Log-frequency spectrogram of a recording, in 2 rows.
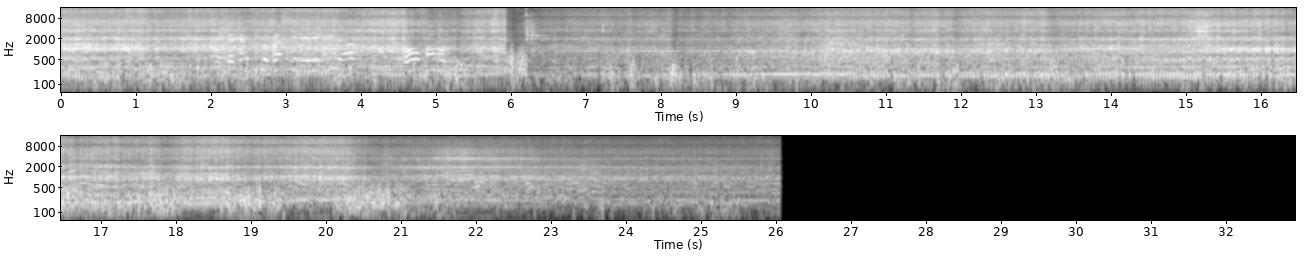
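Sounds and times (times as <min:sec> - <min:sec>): small locomotive engine running: 0:00.0 - 0:26.1.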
